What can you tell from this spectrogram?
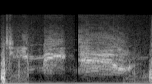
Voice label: mate down, radio, zombie male

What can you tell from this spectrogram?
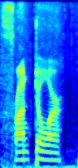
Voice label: front door, radio bot; cstrike

